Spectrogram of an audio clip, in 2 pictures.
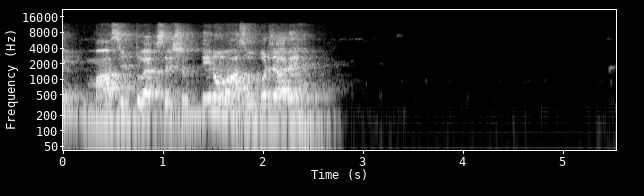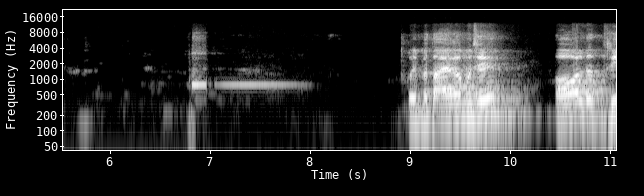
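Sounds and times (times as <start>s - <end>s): single ding tone: 6.8s - 7.8s.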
